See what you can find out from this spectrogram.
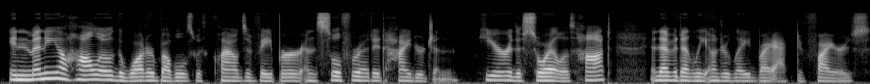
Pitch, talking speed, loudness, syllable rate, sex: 180 Hz, 170 wpm, -17 LUFS, 5.5 syllables/s, female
